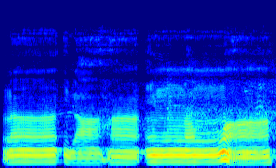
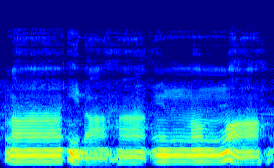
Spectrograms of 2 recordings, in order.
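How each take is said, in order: The two takes are said the same way.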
